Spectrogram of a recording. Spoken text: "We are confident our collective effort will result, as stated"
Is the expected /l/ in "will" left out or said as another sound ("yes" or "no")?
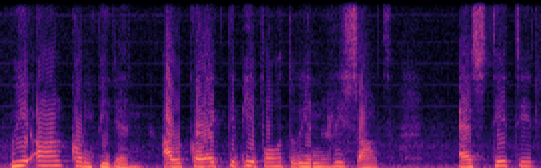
yes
